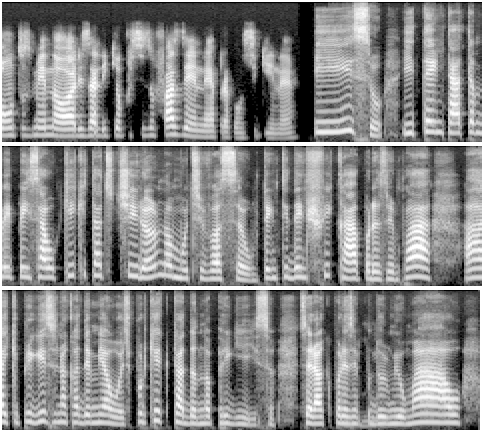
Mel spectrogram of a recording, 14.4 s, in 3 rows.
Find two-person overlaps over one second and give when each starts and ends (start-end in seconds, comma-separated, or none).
none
